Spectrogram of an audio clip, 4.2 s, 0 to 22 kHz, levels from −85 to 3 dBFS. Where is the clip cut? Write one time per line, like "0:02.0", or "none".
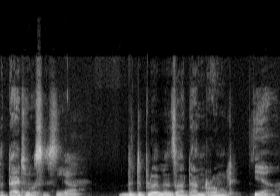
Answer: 0:01.3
